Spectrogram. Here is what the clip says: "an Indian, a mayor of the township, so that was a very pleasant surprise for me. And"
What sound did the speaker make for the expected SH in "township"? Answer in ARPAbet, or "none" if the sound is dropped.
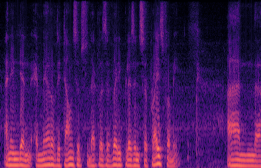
S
